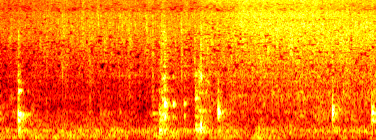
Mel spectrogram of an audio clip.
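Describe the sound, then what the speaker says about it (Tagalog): Onion and garlic sautéing in a pan sizzle steadily up close, with occasional scrapes and clinks of stirring and the frying growing louder toward the end. "Tapos pagigisa na ako. Sibuyas, bawang."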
